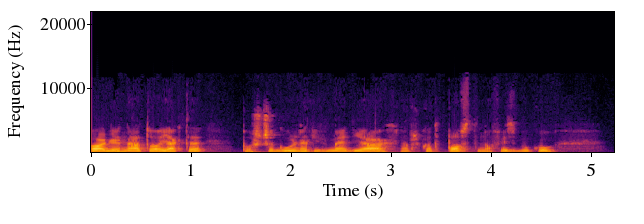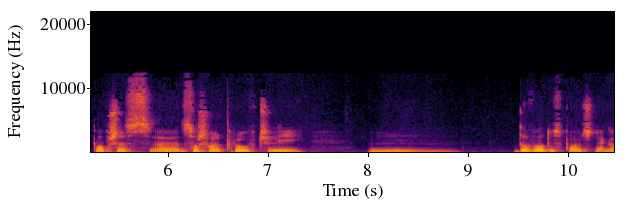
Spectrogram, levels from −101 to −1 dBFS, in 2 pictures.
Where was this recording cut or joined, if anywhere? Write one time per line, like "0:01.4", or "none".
0:02.2
0:06.2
